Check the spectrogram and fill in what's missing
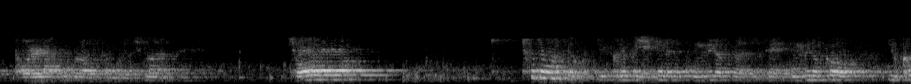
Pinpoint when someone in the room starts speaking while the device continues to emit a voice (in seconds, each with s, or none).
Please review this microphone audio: none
